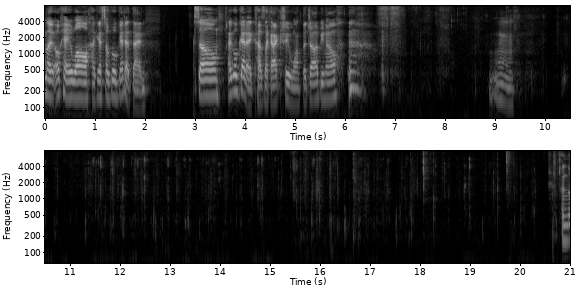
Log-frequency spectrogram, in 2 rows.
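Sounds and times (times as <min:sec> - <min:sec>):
faint chewing: 0:06.4 - 0:21.0.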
